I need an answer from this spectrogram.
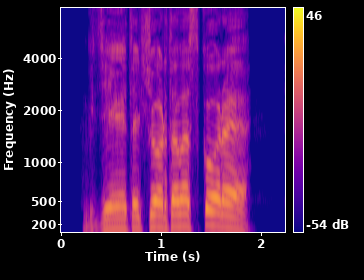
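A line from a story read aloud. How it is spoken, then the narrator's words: Angry shout. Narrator (Russian): сердито закричал Тим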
